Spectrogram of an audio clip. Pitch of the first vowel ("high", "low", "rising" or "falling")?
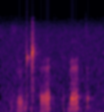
rising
